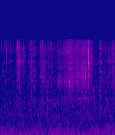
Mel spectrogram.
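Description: Faint, irregular rustling and crinkling of tissue paper as fingers fold down the green tissue-paper leaves of a paper carnation.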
